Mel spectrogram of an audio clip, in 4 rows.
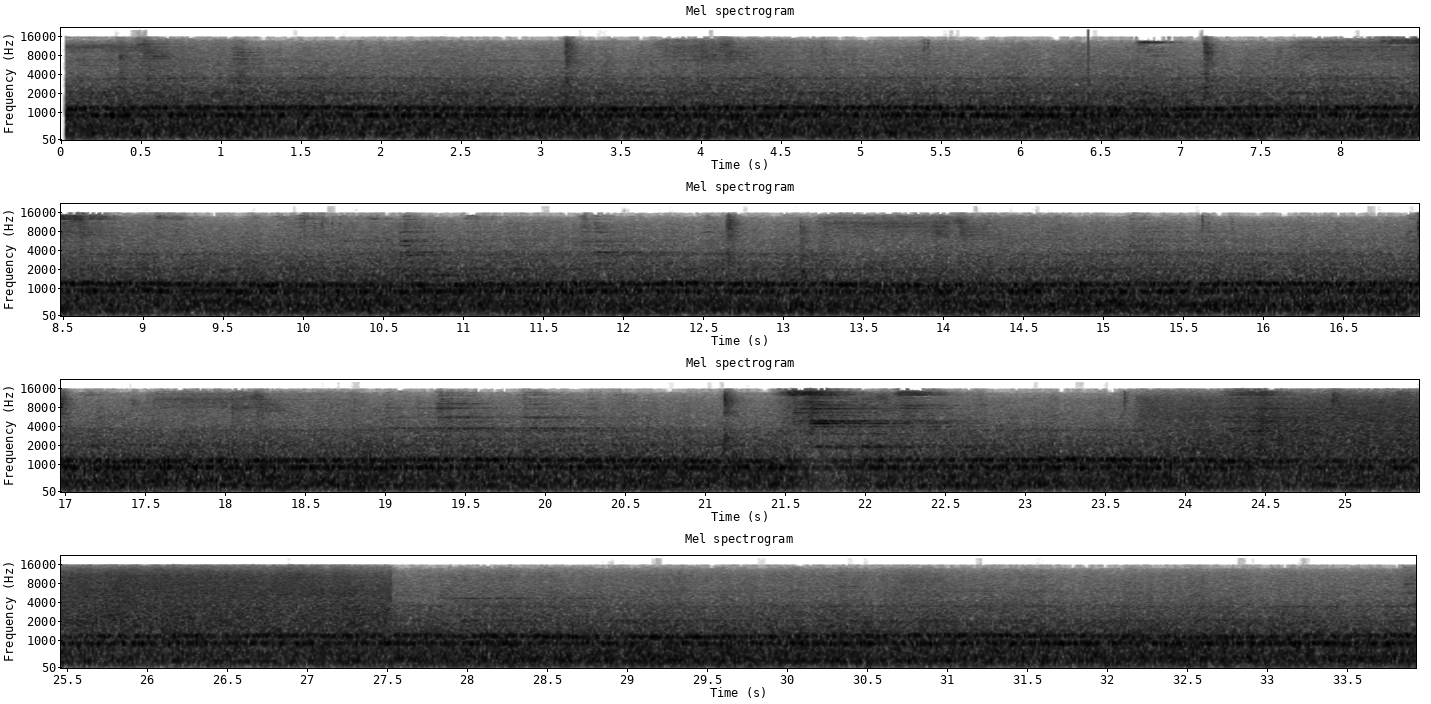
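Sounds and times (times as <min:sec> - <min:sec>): mechanical hum: 0:00.0 - 0:33.9
lathe high whine: 0:21.4 - 0:29.2
hiss: 0:23.7 - 0:27.5.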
